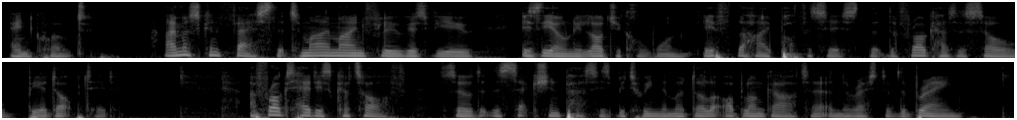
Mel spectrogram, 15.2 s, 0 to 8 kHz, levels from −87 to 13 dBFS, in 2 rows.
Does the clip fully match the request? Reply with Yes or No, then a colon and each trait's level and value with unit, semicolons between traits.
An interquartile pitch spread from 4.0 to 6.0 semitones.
No: average, 3.3 semitones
